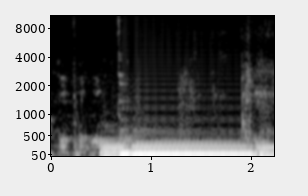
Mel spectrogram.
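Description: Electric bass guitar played through an amp, one low note held for about a second and a half, starting about half a second in and cut off just after the end.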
